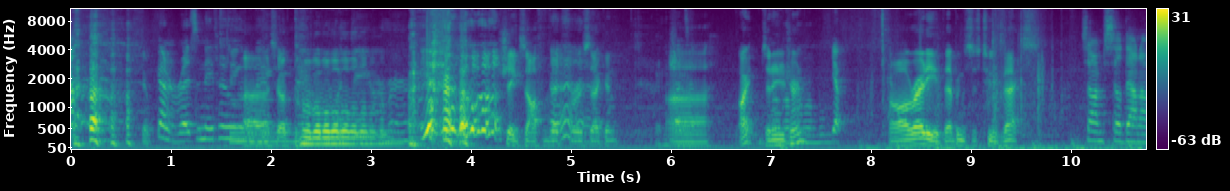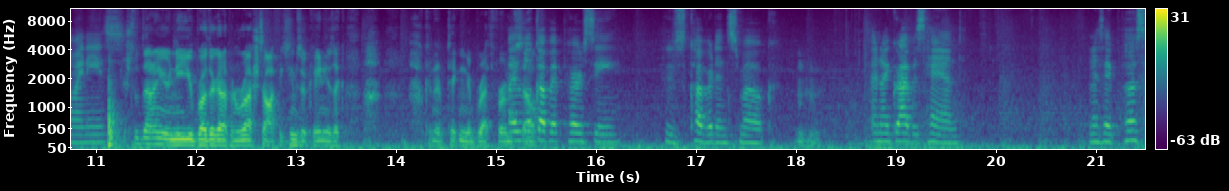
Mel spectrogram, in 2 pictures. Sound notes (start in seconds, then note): 13.5 panting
